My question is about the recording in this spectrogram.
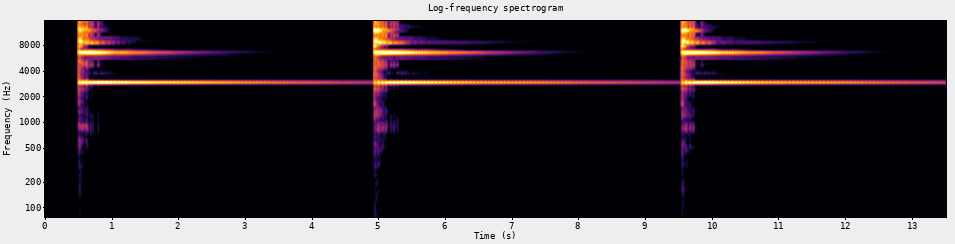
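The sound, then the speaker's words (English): A bell is struck three times at slow, even intervals, each clear metallic ring sustaining and fading gradually into silence before the next strike. No voices are present. “I'm going to ring the bells again, and this time I'd like you to listen to it not with your ears, but with your body.”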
